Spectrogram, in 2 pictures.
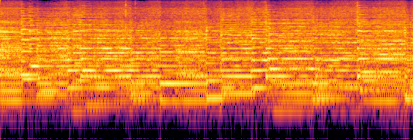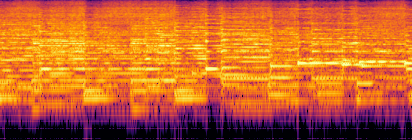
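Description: Nickelodeon player piano playing a tune by itself.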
